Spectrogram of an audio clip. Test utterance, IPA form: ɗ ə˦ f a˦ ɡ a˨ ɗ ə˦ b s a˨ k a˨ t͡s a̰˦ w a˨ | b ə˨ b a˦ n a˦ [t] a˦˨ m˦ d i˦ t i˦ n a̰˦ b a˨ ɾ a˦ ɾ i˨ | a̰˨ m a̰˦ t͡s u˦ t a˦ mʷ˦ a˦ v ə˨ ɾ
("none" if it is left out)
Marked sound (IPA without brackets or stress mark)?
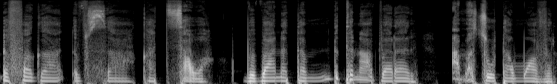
t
